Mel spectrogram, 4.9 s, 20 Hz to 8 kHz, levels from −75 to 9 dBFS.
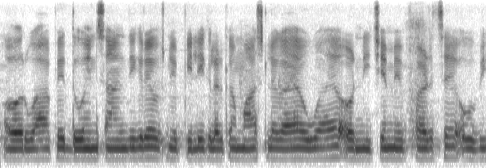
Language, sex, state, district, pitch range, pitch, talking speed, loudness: Hindi, male, Chhattisgarh, Raipur, 135-140 Hz, 135 Hz, 285 wpm, -16 LUFS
